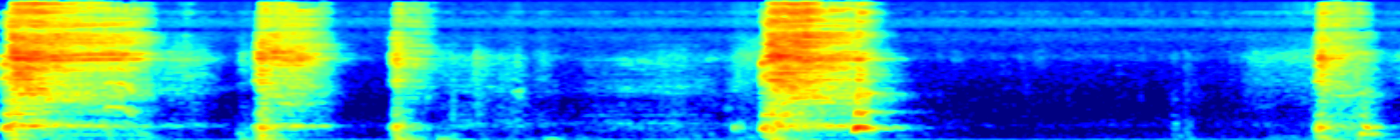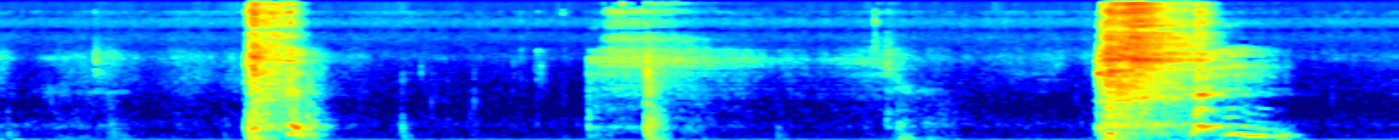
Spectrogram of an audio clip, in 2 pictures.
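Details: Sudden-onset, nonstop, worsening coughing fit bringing tears and frequent position changes: about eight harsh cough bursts separated by short pauses throughout; a prolonged coughing fit.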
